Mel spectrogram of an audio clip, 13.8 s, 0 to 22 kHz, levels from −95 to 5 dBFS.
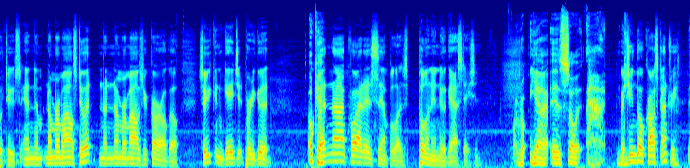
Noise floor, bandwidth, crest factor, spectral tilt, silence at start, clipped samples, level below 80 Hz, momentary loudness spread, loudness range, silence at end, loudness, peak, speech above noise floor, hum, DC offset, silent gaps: -60 dBFS; 16.5 kHz; 20 dB; -4.5 dB/octave; 0 s; under 0.1%; -56 dBFS; 11 LU; 4 LU; 0 s; -29 LUFS; -10 dBFS; 31 dB; none; under 0.1%; none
